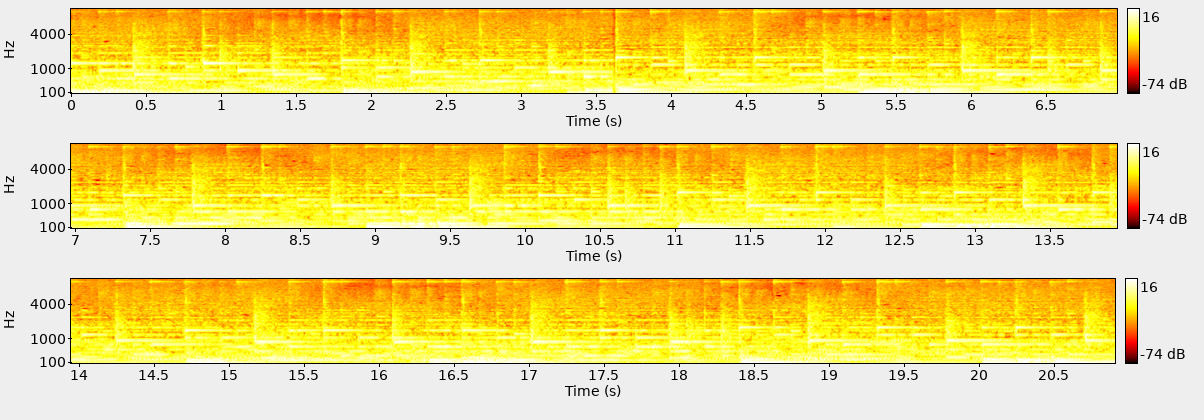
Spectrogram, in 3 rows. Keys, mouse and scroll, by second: 0.6 click, 2.9 shift+click, 4.9-5.7 scroll up 1, 7.2 `, 7.8 3, 9.6-10.1 scroll up 1, 11.0 click, 13.3 shift+click, 15.3 ctrl+z, 15.9 shift+click, 18.7 shift+click, 20.0 ctrl+z.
